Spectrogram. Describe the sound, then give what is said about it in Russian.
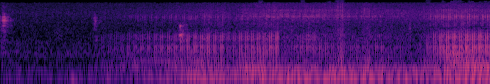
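A cat purring, a steady low rumbling vibration that swells slightly louder toward the end, with no voices over it. “Да, это урчание кота.”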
